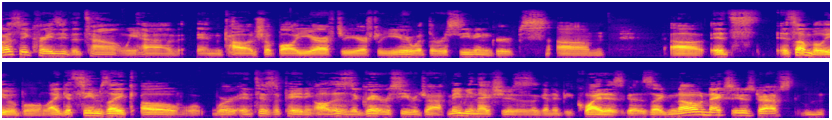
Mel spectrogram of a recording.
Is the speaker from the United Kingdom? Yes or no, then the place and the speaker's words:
no; Clearwater, Florida, United States; now in Orlando, United States; I grew up in Clearwater, Florida, just near Tampa, and then I've been going to UCF since 2014. I live in Orlando, bought a crib here last year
